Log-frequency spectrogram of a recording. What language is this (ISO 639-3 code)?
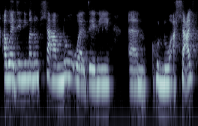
cym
